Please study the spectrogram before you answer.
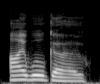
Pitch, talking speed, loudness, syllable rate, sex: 185 Hz, 180 wpm, -13 LUFS, 4.0 syllables/s, female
